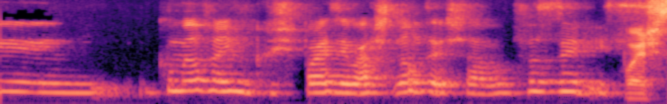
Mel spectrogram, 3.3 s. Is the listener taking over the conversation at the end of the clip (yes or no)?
yes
